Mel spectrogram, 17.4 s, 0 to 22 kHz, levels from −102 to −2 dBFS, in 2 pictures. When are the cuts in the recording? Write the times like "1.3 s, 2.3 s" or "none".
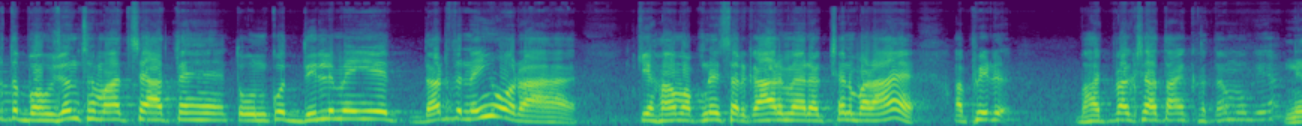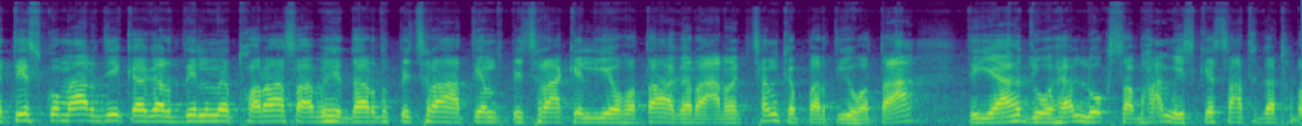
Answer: none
